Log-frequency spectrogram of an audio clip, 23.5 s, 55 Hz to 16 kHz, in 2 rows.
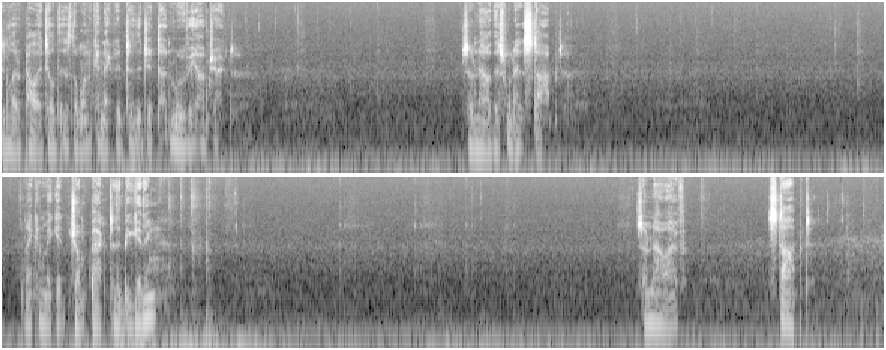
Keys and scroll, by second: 13.2 f, 14.1 e, 14.2 space, 14.4 o.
